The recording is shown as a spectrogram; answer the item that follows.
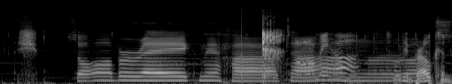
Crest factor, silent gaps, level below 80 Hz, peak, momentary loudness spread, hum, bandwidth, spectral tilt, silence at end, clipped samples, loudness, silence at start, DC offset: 28 dB; none; -52 dBFS; -4 dBFS; 15 LU; none; 15 kHz; -4.5 dB/octave; 0 s; under 0.1%; -29 LUFS; 0 s; under 0.1%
